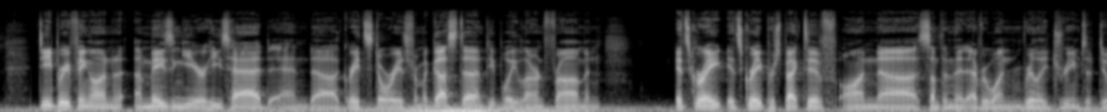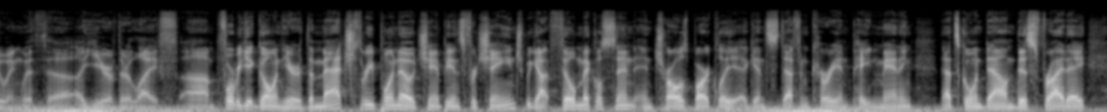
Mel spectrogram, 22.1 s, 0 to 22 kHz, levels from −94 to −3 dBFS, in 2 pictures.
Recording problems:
low rumble; faint; throughout; 25 dB below the speech

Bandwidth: 14.5 kHz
